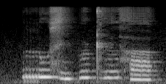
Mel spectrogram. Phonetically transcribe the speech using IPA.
r u˥ z i˩ p ʉ˥ ɖʱ ɨ˥ l h ɐ˩

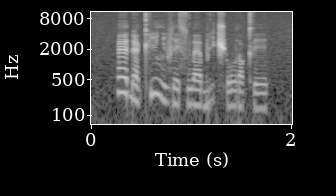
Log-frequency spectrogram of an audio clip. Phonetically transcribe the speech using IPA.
æ˥ ɗ æ˩ kʼ i˥ l i˩ v ɾ e˩ s w æ˩ b i˥ t͡ʃʼ o˩ ɾ ɒ˩ kʼ e˩

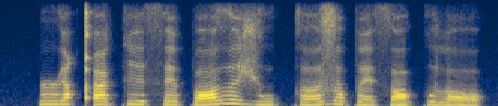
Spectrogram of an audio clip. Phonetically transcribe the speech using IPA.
ɹ ɪ qʼ ɛ k ɪ θ ɛ p ɒ ð ə ʒ u k ʌ z ʌ p ɛ θ ɒ k ʊ l ɔ

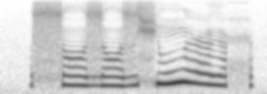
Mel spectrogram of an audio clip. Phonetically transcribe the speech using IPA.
s ɔ z ɔ z ɕ ũ ʕ ø ħ

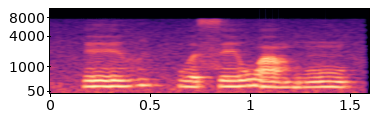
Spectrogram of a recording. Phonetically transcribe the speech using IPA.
eː˨ v i˧ kʷ ɛ˨ s e˨˦ w ã˨ b ũ˧

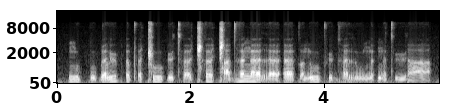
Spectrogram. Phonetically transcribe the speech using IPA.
ŋ u˧ pː u˨ ɓ ə˧ l ʉː˦ p ʔ ə˦˨ pʼ ə˦˨ ǁ uː˦ ʔ ʉ˨˦ tʰ əː˨˦ ǁʰ əː˦ ǁ a˧ dʱ ɜ˦ ŋ ɜː˦˨ r ɜː˨ ʔ ɜː˧ k ɤ˨ n uː˦ pʰ ʉ˧ ɡʱ ɜ˧ r uː˧ ŋ ə˦ ʔ ŋ ə˨ tʰ ʉː˨ ɾ aː˨

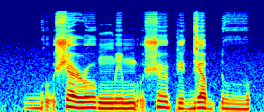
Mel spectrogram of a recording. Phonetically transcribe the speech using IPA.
ɡ͡b ṵ ʃ ɛ ɭ u ŋ͡m i m ṵ ʃ ʉ pʲ ʊ ɡʲ ɐ b ɗ ṳ

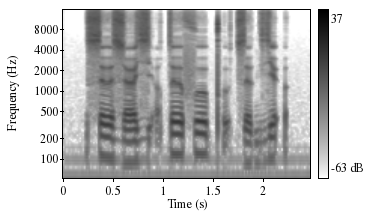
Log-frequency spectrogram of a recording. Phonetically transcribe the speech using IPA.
s ɯ˧˩ z ɵ˩˧ zʲ ɔ̰˧˩ t ɯ˥˧ f u˥˧ pʼ ṵ˧ t͡s ɯ˩˧ ɡ zʲ ʊ˥ ʔ

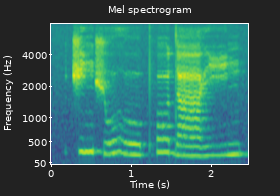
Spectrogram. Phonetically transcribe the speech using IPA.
t͡ʃ i˦ ŋ ʃ o˨˦ ɣ oː˨ pʰ ɔ˦ d aː˨ ɣ iː˨˦ ŋ

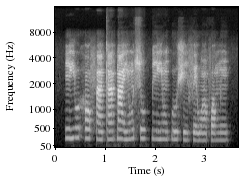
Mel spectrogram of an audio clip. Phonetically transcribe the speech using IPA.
i˧ j u˦ h ɔ˧ f ã˨ t ã˨˦ k͡p ã˦˨ j ũ˨˦ s u˦ k͡p i˧ j ũ˧ k͡p u˧ ʃ i˨ f e˨ w ɔ̃˨ f ɔ˨˦ m ĩ˧

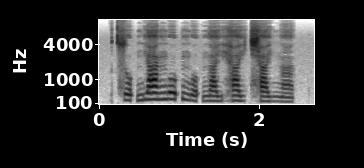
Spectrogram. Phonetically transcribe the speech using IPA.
t͡s o˨ ʔ ŋ j a˦ ŋ o˦ ʔ ŋ o˨ ʔ n̪ a˧ j h a˥˧ j t͡ɕʰ a˧ j ŋ ã˨ t̚

